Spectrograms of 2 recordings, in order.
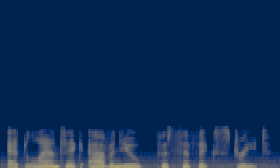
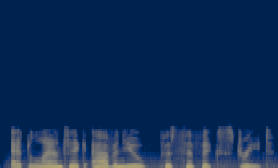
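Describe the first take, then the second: No difference in how they are said.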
